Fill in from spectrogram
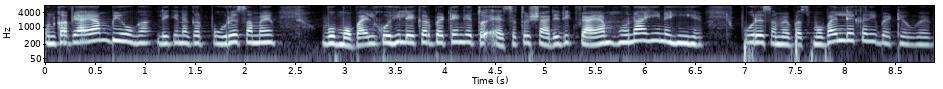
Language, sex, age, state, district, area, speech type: Hindi, female, 30-45, Madhya Pradesh, Ujjain, urban, spontaneous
